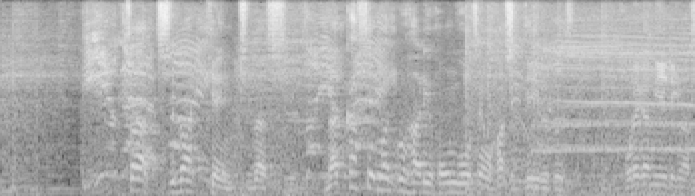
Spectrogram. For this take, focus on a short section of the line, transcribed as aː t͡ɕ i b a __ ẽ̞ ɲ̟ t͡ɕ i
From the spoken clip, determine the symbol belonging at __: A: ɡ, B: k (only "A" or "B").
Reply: B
